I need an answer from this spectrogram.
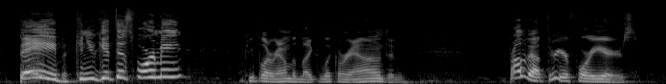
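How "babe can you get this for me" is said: put-on child voice, very high and loud, calling out. Parent retells a child calling out in a grocery store, loud call-out. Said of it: "he'd call out really loud".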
